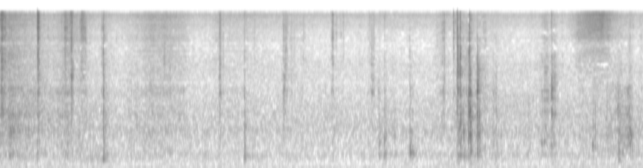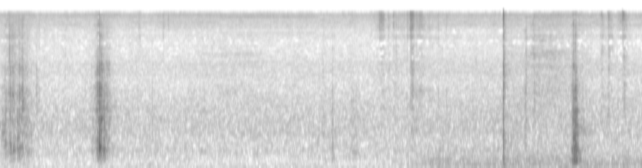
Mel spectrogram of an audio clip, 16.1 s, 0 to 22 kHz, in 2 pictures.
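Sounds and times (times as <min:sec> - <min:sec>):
plastic toys knocking and clattering: 0:04.7 - 0:07.0, 0:07.6 - 0:08.6, 0:09.2 - 0:09.6.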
